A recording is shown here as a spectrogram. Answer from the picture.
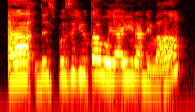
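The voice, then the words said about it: Mixed Peruvian and Costa Rican Spanish accent. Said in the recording (Spanish): “a veces me comentan que es un poco neutro, este, a veces que es un poco mexicano ... es un mix entre Perú y Costa Rica, porque no es un acento 100% peruano, no es un acento, no es un acento tico ... acento mix”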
